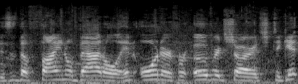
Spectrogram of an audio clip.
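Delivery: loud, high hype casting; excited play-by-play. Real, not acted. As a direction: build the hype for the final fight. Live esports play-by-play.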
